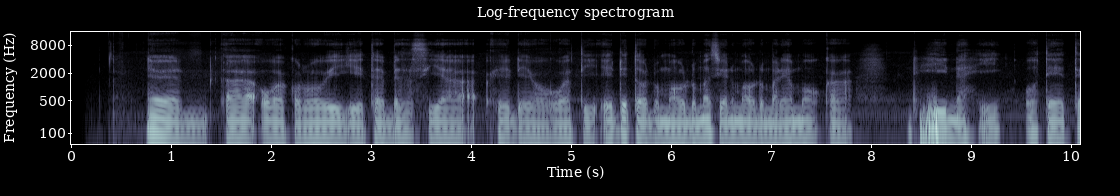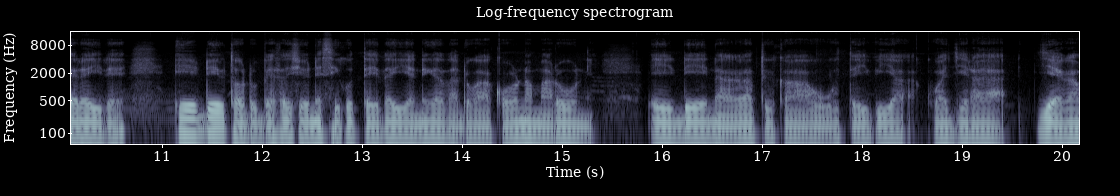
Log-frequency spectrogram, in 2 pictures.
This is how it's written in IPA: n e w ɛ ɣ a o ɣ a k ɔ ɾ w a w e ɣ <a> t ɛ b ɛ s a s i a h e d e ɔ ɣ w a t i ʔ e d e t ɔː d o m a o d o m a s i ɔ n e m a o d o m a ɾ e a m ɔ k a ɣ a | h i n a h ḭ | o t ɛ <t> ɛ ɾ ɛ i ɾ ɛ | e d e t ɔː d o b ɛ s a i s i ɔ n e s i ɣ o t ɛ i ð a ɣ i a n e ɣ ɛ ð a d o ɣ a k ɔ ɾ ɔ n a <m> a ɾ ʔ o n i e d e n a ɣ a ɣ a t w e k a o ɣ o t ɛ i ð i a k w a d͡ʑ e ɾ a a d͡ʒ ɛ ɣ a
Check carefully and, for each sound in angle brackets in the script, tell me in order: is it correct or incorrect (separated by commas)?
incorrect, correct, correct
